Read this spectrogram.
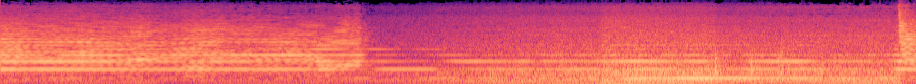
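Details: Large planer donated by a viewer, previously used off-grid to mill sawmill lumber, feeding dry English walnut (swapped from wet Douglas fir) after rollers set just above table flush: steady motor hum with firm, even cutting roar, no knocking or chatter; running properly.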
